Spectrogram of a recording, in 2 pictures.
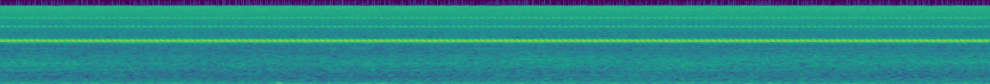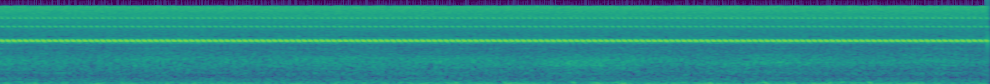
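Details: Tree cricket chorus in the Willamette Valley, Oregon: a single unbroken, pure, high ringing trill holds steady throughout over a rumbling, noisy low background.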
